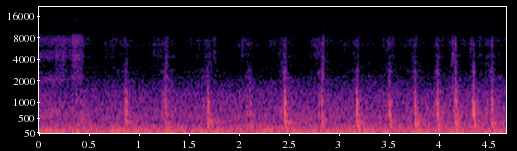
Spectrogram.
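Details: Harley-Davidson Dyna 6-speed transmission, clutch pulled in: steady low rumble with regular light ticking that speeds up; excess clutch lever play, caused by worn trap door bearings (missing clip), fixed by replacing both trap door bearings and gaskets.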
